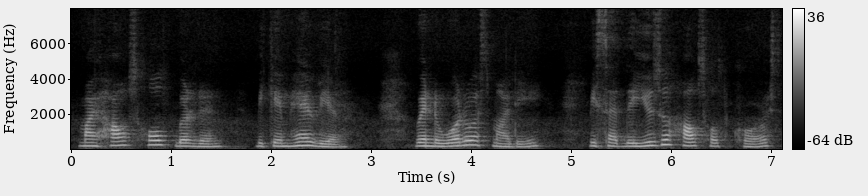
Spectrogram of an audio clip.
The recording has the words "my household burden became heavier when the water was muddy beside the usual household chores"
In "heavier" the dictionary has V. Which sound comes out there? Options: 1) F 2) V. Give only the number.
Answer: 2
